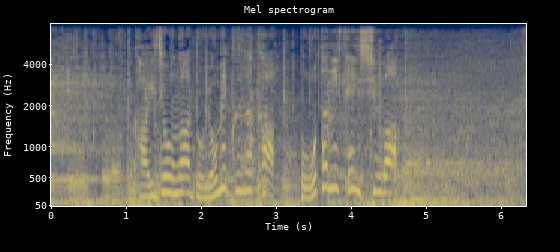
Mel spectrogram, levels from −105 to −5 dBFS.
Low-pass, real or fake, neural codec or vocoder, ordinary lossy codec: 7.2 kHz; fake; codec, 16 kHz, 16 kbps, FreqCodec, smaller model; none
